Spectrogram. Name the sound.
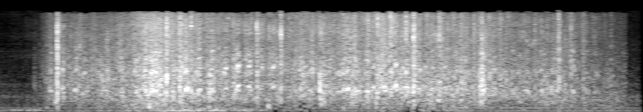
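homing pigeons cooing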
